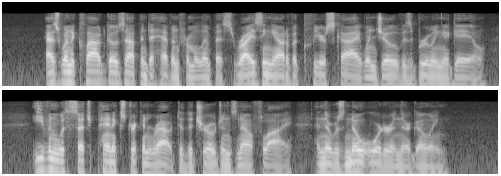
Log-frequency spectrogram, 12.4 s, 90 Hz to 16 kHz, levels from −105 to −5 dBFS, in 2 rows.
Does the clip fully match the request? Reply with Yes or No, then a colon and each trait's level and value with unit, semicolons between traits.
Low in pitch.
Yes: very low, 85 Hz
